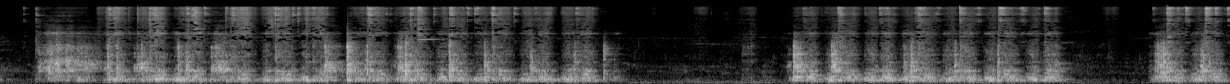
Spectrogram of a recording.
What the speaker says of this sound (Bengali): শুকনো খোলায় যে মশলাটা ভেজে রেখেছিলাম, এবার শুকনো পাটায় বেটে নেব।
